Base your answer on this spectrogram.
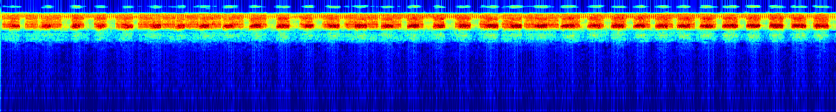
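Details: Summer cicadas in Provence, in the south of France, make a high, sizzling drone that swells and dips in rapid rhythmic pulses throughout, without pause or other sounds.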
